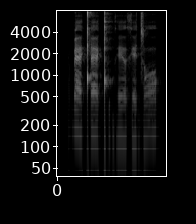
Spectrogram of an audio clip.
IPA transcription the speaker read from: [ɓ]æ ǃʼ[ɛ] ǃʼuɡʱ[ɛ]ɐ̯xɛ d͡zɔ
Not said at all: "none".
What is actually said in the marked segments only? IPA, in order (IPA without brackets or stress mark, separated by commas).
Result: ɓ, æ, ɛː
